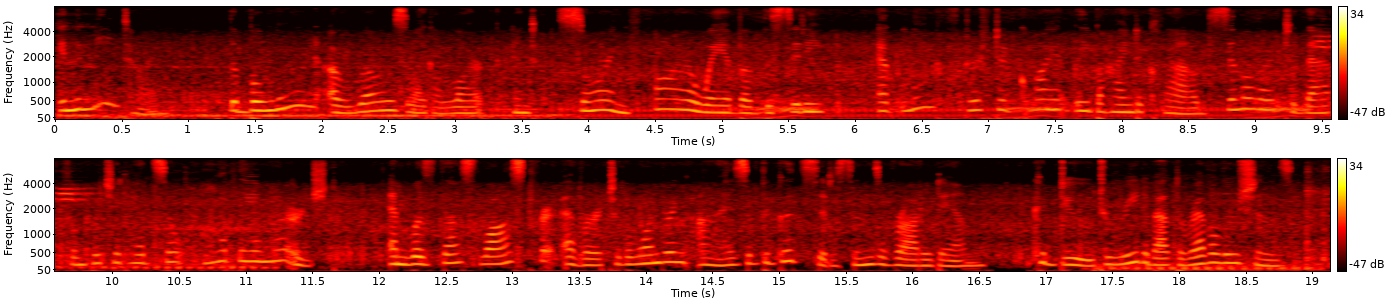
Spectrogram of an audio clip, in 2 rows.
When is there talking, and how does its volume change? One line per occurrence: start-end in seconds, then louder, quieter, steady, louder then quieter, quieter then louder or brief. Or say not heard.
0.0-18.9 steady.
